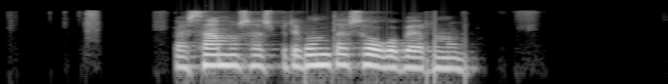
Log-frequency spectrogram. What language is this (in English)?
Galician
